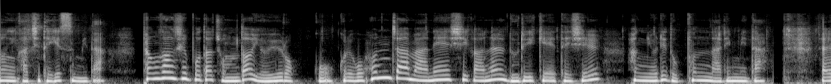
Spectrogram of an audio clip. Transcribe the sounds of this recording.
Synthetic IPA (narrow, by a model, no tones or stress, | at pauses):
ʌŋikat͡ɕʰidwe̞ɡe̞s͈ɯmɲida̰ | pʰjʌŋs̬ʰaŋɕ̬ʰiɭbodat͡ɕʌmdʌjʌjuɾʌp̚k͈okɯɾiɡohond͡ʑamane̞ɕʰiɡanɯɭnuɾiɡe̞de̞ɕʰiɭhaŋɲuɾinopʰɯnːaɾimɲidat͡ɕa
